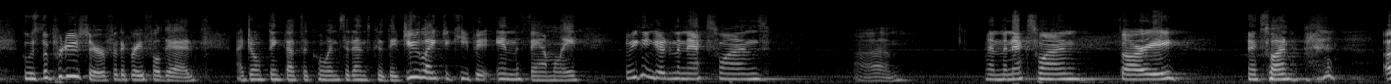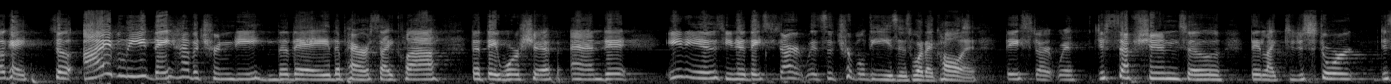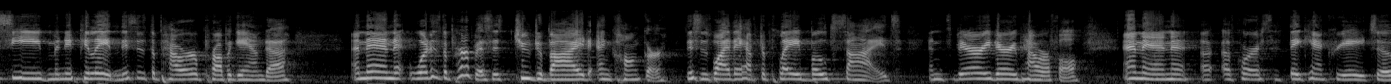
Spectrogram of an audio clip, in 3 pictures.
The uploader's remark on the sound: Speaks At Fall Freedom Fest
